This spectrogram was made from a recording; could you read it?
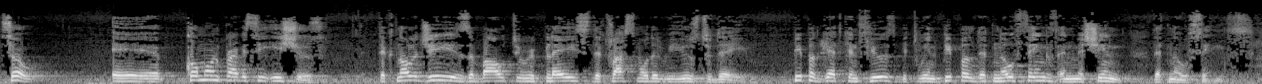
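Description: A man with an Israeli accent giving a conference presentation as a security researcher, in halting, non-fluent English. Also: on the high side, dark tone, slight background noise. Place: conference talk before an audience.

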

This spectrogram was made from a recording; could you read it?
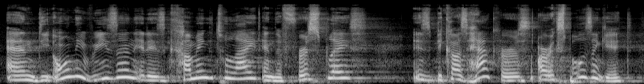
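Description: A woman whose first language is Hebrew, giving a conference talk in a brisk, casual and emphatic way. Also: fairly high pitch, sing-song. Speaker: conference speaker. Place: large conference hall. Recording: long hall reverb.

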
